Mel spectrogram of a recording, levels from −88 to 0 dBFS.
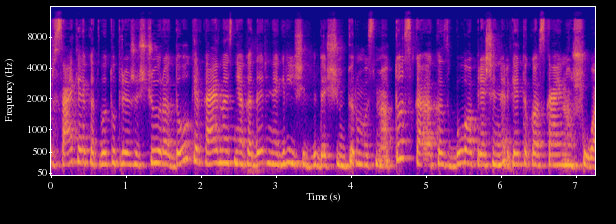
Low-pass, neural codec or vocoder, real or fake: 14.4 kHz; none; real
